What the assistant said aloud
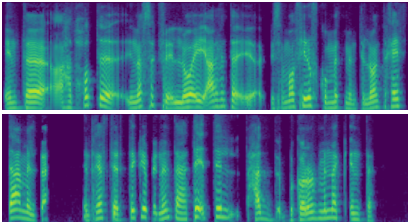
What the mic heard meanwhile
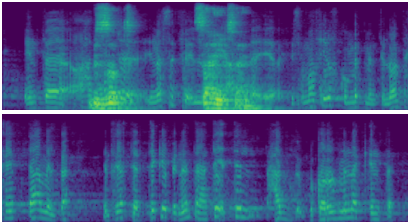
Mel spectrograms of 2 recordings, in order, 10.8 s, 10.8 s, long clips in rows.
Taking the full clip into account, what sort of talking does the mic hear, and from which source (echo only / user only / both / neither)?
both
